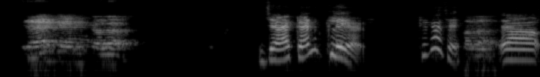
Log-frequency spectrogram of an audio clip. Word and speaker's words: Claire: Jack and ক্লেয়ার। ঠিক আছে, Kala. উচ্চারণটা ক্লেয়ার, CLAIR, ঠিক আছে।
